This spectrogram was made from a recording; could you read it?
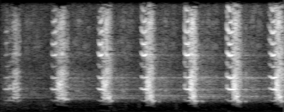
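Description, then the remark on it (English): A wooden turkey box call is worked to imitate a hen, scraping out seven raspy, evenly spaced yelps in a steady rhythm, clear with no talking. “Go ahead and work that box call. This is a hen, the hen sound, right?”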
